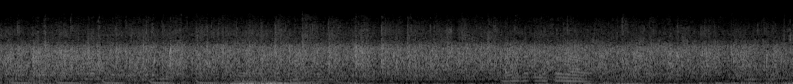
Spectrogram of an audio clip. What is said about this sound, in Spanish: Está llorando Leo Messi ahora mismo. Ya se ha quitado la mascarilla. Está emocionado. Aplausos en el auditorio.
